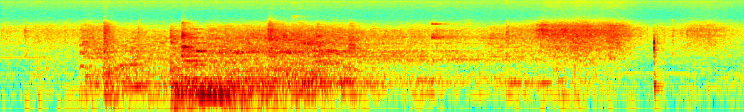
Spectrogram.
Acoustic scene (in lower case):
elevator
